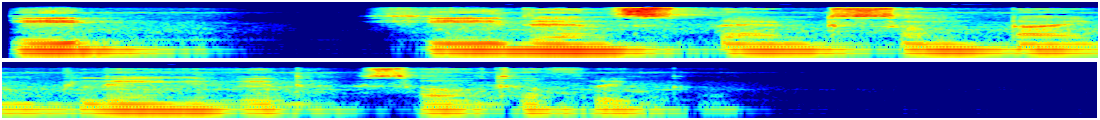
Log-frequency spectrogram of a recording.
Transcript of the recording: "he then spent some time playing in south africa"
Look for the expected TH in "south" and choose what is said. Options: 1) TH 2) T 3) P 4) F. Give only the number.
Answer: 2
